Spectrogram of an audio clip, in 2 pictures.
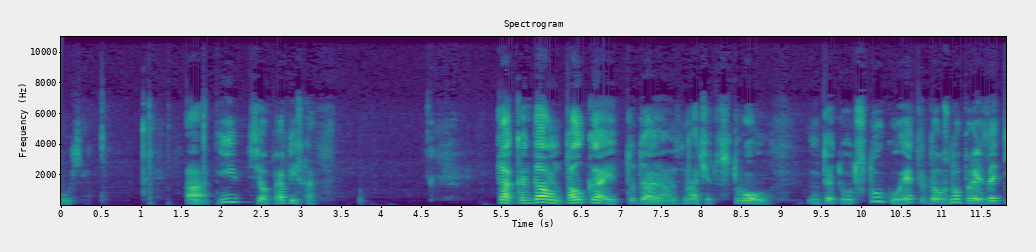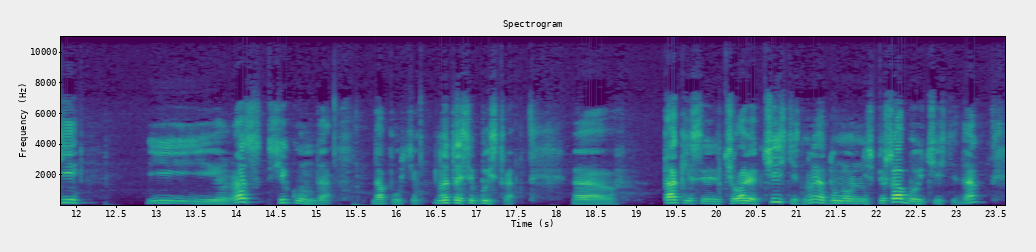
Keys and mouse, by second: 0.1 click, 0.1 right click, 1.4 a, 2.1 i, 16.5 middle click.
